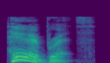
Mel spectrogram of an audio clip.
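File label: "hairbreadth", British English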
